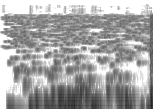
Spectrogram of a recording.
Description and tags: Rapid digital beeps
beeps, digital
